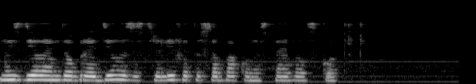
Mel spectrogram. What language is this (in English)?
Russian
